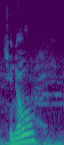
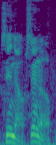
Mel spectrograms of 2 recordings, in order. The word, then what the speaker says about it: Sinnoh: Shinoe? That's how you say it? Sinnoh.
